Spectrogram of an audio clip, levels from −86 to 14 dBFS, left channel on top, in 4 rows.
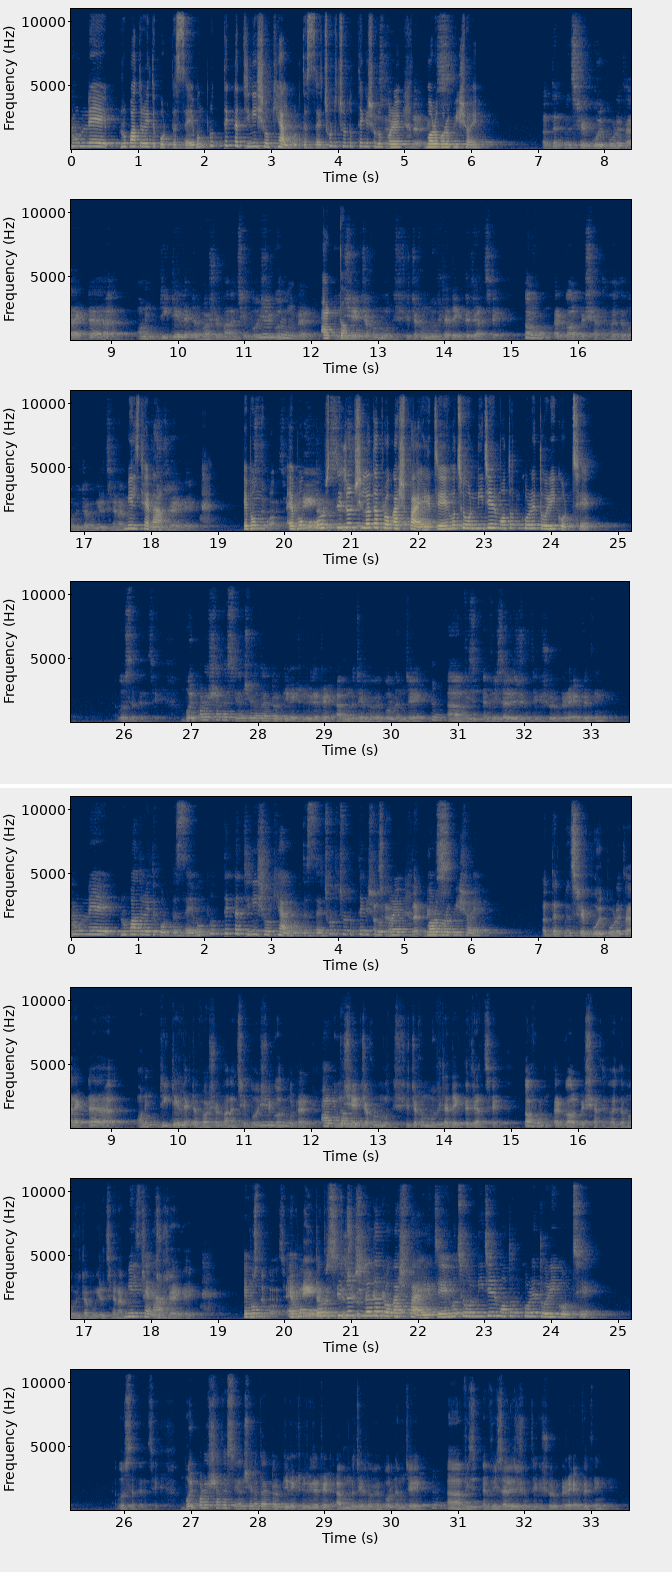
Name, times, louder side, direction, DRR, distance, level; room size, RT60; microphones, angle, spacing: voice 1, 0.0-2.0 2.5-6.1 11.2-11.8 12.1-12.7 15.2-15.5 17.6-18.2 18.8-18.9 19.4-24.6 30.6-30.8, left 4 dB, 40° left, 9 dB, 0.3 m, -26 dB
voice 2, 4.5-5.7 7.1-9.1 9.4-12.1 12.3-14.8 15.2-18.7 19.5-19.6 20.0-21.8 25.9-30.5 30.8-33.3, right 2 dB, 30° right, 6 dB, 0.4 m, -35 dB
5.5 x 2.3 x 3.9 m, 1.0 s
head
